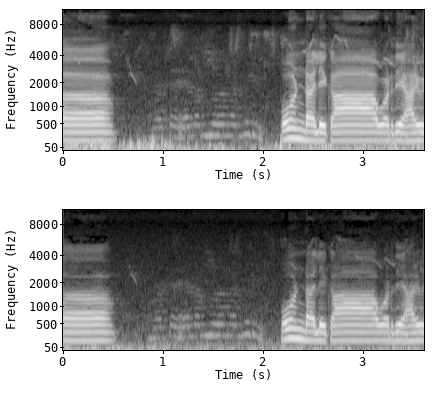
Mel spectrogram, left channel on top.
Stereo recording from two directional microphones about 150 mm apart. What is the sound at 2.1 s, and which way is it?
Speech, 15° left (ahead or behind).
